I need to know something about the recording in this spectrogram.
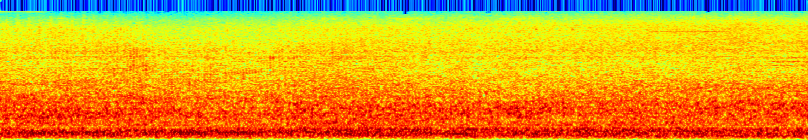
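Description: Steady, dense road traffic: cars and vans driving past on a cobblestone roundabout, with engine hum and tyre noise blending into one continuous rumble.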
